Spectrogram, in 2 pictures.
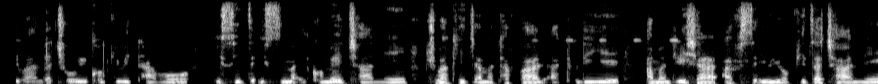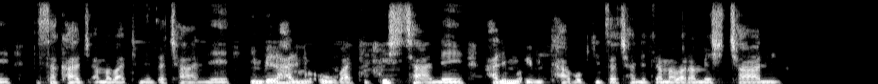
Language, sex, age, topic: Rundi, male, 18-24, education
